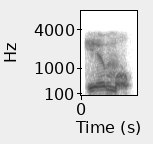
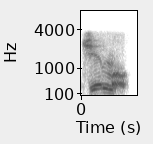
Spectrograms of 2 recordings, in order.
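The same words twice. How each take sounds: First: The word begins with a hard G sound. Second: The word begins with a soft J sound. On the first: "the hard sound is a G" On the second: "The gimel with the soft sound is a J"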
